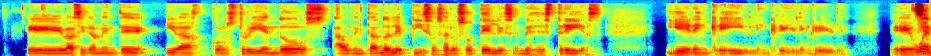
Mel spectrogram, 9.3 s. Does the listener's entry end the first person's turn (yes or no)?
yes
